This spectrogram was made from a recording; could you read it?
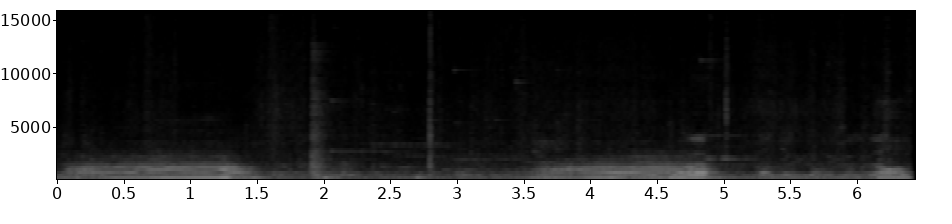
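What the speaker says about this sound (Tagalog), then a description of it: "Taba itong kalabaw ni Kabeng Winnie." A carabao (water buffalo) at Canlaon, bought from Bagonbon, lets out two long, deep moos close by, with a quieter pause between them.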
